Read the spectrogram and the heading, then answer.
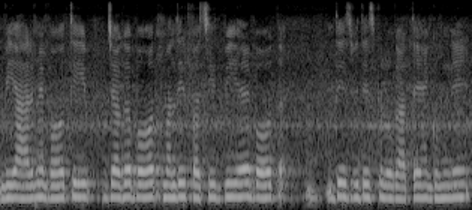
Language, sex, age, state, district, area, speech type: Hindi, female, 30-45, Bihar, Vaishali, urban, spontaneous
